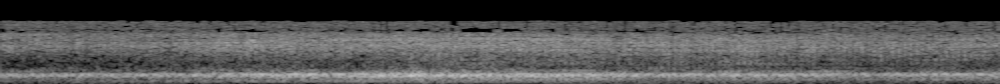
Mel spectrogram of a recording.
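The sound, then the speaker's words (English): A steady, loud engine drone holds at an even level throughout, a dense mid-pitched roar with a constant hiss above it, as aircraft engines are started and the plane taxis out to the runway. “they start the engines and taxi out to the runway.”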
